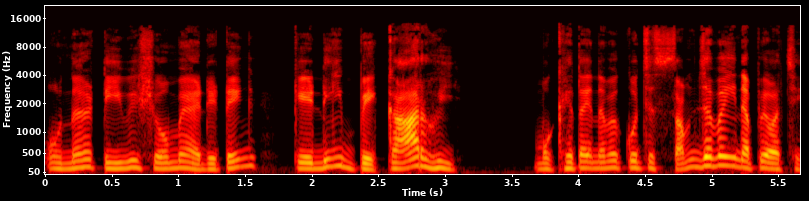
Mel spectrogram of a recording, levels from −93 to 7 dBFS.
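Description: Speech with audible MP2 compression damage throughout: the sound is dull, with a gurgling, granular texture, likely from MPEG Layer II coding at a low rate, around 80 kbps. A spectrogram shows nothing above 14.4 kHz, with upper sub-bands flickering in and out as blocky patches.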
